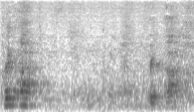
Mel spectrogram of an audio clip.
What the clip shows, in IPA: ˈprɪnʔə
